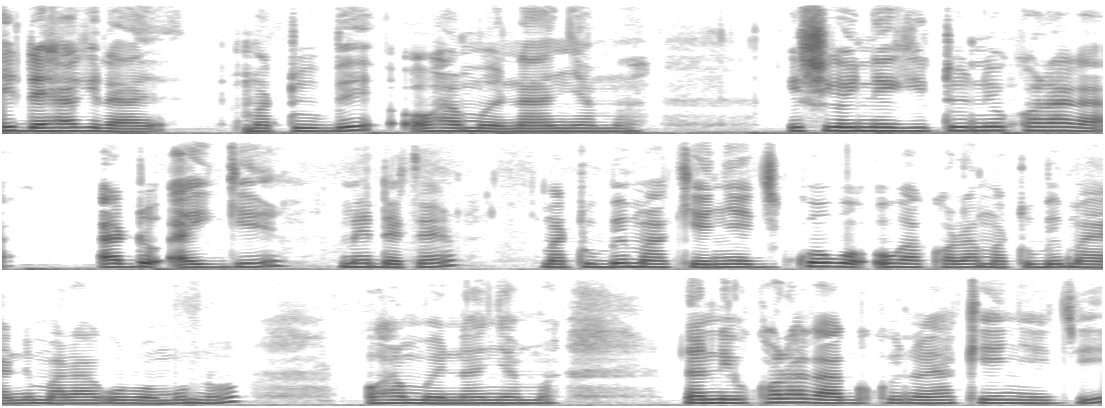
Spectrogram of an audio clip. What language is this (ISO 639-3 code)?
kik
